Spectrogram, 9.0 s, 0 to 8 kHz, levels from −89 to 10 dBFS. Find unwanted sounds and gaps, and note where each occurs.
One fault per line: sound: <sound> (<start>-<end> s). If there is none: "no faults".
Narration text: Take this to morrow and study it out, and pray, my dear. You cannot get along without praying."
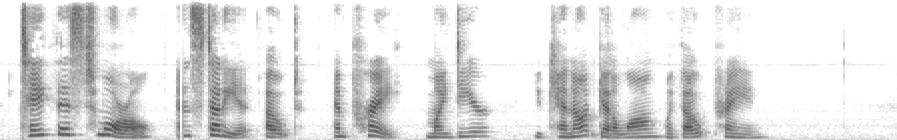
sound: dropout (1.8-1.8 s)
